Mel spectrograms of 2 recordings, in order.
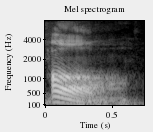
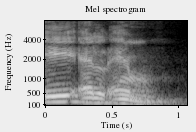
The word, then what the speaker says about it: arm: And if I say a laborer injured his arm during the course of his working on the machines. And here injury, it's not ALM, it is ARM, ARM. Even R is pronounced as R, not R.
